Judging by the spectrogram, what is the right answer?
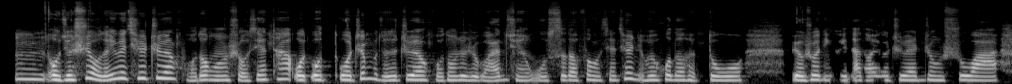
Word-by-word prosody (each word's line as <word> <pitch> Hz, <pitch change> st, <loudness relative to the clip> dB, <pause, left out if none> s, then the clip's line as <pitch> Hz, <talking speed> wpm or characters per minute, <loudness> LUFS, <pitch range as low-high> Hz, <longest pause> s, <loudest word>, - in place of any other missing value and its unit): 嗯， 240 Hz, -2 st, -1 dB
我 215 Hz, -1 st, +6 dB
觉 210 Hz, -, +3 dB
得 215 Hz, -, +6 dB
是 250 Hz, +7 st, +1 dB
有 250 Hz, -6 st, +5 dB
的。 195 Hz, +2 st, +3 dB
因 250 Hz, -, +3 dB
为 280 Hz, -, +4 dB
其 275 Hz, -, -7 dB
实 285 Hz, 0 st, +4 dB
志 295 Hz, -, -2 dB
愿 275 Hz, -1 st, +4 dB
活 180 Hz, -8 st, -8 dB
动， 200 Hz, -1 st, +1 dB
首 185 Hz, -3 st, -2 dB
先 220 Hz, +5 st, -1 dB
它 245 Hz, +2 st, 0 dB
我 205 Hz, -1 st, +5 dB
我 215 Hz, -1 st, +3 dB
我 210 Hz, -1 st, +5 dB
真 265 Hz, +7 st, -1 dB
不 245 Hz, -, -2 dB
觉 185 Hz, -, -1 dB
得 195 Hz, -, +2 dB
志 215 Hz, +3 st, -1 dB
愿 205 Hz, -1 st, +5 dB
活 185 Hz, -2 st, -6 dB
动 195 Hz, 0 st, -1 dB
就 195 Hz, -1 st, +2 dB
是 185 Hz, -, 0 dB
完 180 Hz, 0 st, -2 dB
全 190 Hz, -3 st, -5 dB
无 180 Hz, -, -5 dB
私 200 Hz, +2 st, -4 dB
地 195 Hz, -1 st, 0 dB
奉 200 Hz, +1 st, -3 dB
献， 200 Hz, +2 st, -6 dB
其 195 Hz, -, -10 dB
实 270 Hz, -, +1 dB
你 220 Hz, -, -6 dB
会 200 Hz, +1 st, 0 dB
获 205 Hz, +2 st, -1 dB
得 200 Hz, -1 st, -1 dB
很 195 Hz, -2 st, -2 dB
多。 190 Hz, 0 st, 0 dB, 0.5 s
比 -, -, +1 dB
如 195 Hz, -, +6 dB
说 215 Hz, +2 st, +2 dB
你 195 Hz, -1 st, -6 dB
可 195 Hz, 0 st, -8 dB
以 -, -, -1 dB
拿 190 Hz, -, -2 dB
到 190 Hz, 0 st, -4 dB
一 195 Hz, -, -6 dB
个 195 Hz, -, -4 dB
志 205 Hz, -, -5 dB
愿 195 Hz, -1 st, 0 dB
证 200 Hz, -1 st, -3 dB
书 200 Hz, +2 st, -1 dB
啊， 185 Hz, -1 st, 0 dB
200 Hz, 360 characters per minute, -20 LUFS, 190-215 Hz, 0.5 s, 我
